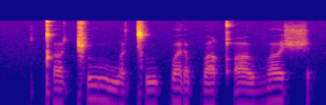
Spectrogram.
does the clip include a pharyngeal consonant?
no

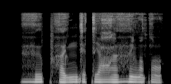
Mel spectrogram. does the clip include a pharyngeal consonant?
yes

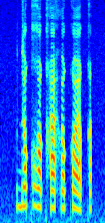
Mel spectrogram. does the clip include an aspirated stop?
yes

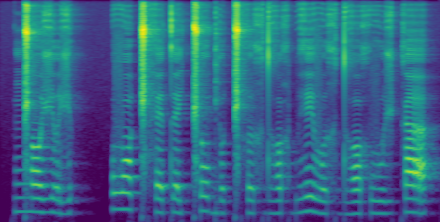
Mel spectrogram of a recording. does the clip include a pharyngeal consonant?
no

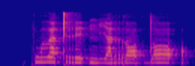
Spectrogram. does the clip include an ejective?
no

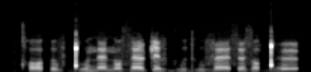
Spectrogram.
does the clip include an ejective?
no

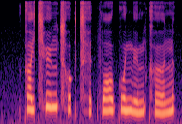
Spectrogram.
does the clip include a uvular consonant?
no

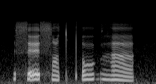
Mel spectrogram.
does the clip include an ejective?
yes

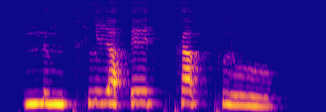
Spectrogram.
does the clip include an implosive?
no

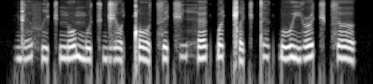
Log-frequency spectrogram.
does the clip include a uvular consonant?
no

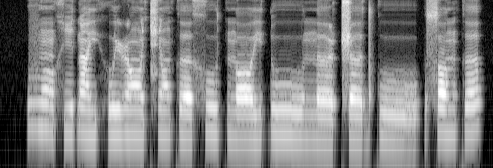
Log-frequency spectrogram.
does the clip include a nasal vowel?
yes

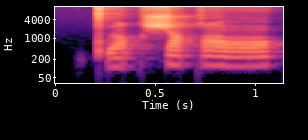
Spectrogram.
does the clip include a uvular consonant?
yes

